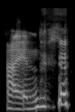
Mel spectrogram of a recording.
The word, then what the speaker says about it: Aine: Ein, like wine, but without the W. Ein.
